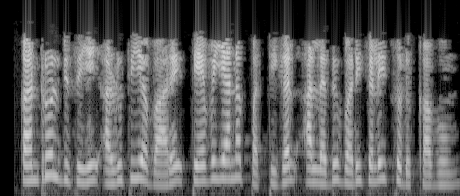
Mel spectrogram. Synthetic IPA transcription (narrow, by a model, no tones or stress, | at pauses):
kɐɳɖroːlʋɪsɐjɐɪʔɐɻɯðɪjɐʋaːɾeːt̪eːʋɐjaːnɐpɐt̪ːɪɣɐɭɐlːɐðɯʋɐɾɪɣɐɭɐɪsɔɽɯkːɐʋɯm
